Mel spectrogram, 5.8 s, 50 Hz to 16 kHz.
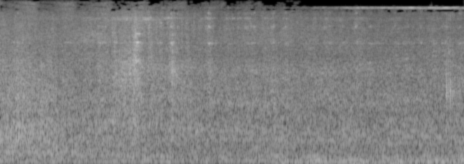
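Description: An EKr1 'Tarpan' electric multiple-unit train running past along a station platform: a steady, loud noise of wheels on rails and running gear, with a few faint clicks.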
